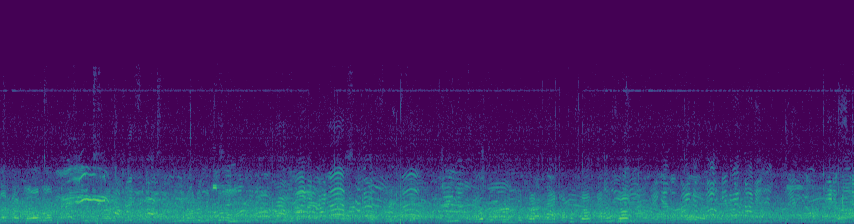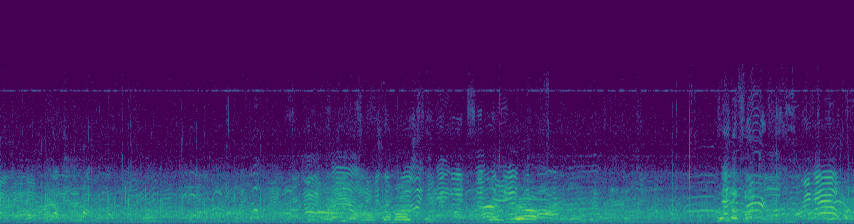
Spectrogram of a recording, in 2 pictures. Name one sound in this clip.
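A crowd of spectators cheers and calls out outdoors.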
